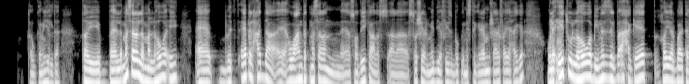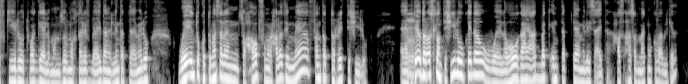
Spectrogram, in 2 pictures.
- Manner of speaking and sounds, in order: in English: "Social Media"
- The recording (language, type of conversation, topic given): Arabic, podcast, إزاي بتنمّي علاقاتك في زمن السوشيال ميديا؟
